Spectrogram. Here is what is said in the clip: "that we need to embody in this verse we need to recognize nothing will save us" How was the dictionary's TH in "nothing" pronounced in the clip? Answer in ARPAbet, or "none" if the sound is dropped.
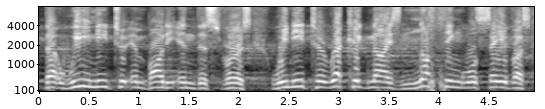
TH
